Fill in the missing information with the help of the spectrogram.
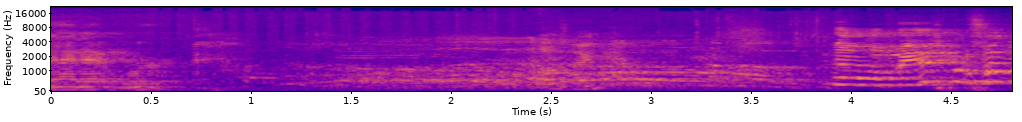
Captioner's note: audience booing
